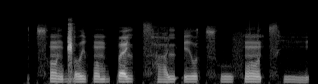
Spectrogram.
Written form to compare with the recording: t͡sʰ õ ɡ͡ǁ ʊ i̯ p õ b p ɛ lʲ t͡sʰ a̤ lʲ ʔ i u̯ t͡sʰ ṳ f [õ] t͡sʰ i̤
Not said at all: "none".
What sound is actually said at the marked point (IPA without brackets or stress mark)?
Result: õ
